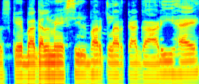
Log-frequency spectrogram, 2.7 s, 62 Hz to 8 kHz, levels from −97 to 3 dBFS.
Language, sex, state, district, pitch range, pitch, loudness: Hindi, male, Jharkhand, Garhwa, 105-115 Hz, 110 Hz, -17 LUFS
